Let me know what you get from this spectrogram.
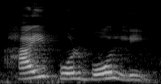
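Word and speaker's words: hyperbole: in language in American एंब्राइटिस हाइपरबॉल इस pronounced हाय पर leave तो इसे आप यहां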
